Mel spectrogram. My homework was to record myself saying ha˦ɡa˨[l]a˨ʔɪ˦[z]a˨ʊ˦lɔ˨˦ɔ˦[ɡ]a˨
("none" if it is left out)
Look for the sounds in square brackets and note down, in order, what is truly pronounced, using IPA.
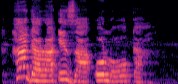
ɾ, z, k

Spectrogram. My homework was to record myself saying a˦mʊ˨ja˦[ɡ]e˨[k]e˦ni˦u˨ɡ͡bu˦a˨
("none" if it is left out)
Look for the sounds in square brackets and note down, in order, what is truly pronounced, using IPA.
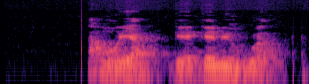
ɡ, k

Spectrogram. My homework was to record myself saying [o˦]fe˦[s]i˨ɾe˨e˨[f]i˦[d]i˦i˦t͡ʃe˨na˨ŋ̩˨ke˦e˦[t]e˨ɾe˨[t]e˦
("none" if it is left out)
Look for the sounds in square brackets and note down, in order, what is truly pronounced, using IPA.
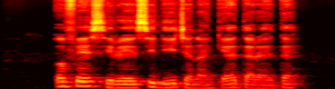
o˦, s, s, d, t, t

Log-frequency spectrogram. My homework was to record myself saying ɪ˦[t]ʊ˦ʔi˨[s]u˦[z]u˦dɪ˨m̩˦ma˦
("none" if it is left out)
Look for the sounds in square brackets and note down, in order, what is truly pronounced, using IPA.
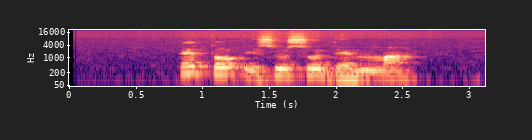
t, s, s

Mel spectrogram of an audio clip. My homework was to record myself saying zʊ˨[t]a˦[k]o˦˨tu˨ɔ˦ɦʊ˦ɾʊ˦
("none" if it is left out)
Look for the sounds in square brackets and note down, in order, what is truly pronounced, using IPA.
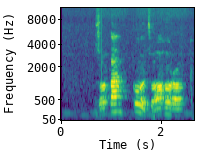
t, k

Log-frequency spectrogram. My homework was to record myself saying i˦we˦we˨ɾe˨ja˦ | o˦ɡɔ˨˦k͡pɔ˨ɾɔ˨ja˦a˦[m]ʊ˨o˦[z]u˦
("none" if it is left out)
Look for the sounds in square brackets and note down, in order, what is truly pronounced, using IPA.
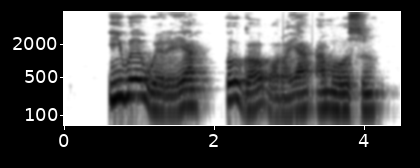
m, s

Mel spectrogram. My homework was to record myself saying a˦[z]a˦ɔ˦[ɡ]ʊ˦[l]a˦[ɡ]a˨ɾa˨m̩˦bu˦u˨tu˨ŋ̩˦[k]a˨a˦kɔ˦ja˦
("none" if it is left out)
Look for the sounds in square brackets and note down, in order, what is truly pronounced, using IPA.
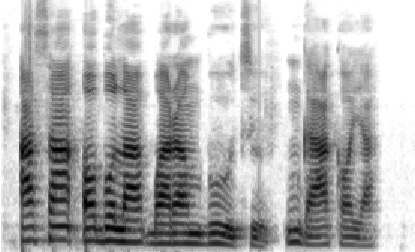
s, b, l, ɡ͡b, ɡ

